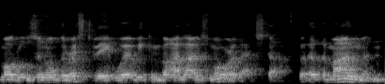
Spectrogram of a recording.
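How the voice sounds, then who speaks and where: A man with a London accent speaks in a fairly low pitch, with audible room echo around him. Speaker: community housing organisation worker. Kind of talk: panel discussion. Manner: halting.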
